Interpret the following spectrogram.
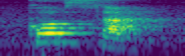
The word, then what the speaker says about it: cosa: C, cosa. C, cosa. And here we have another word, cero. Cero makes the soft C sound. Cosa makes the hard C sound.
